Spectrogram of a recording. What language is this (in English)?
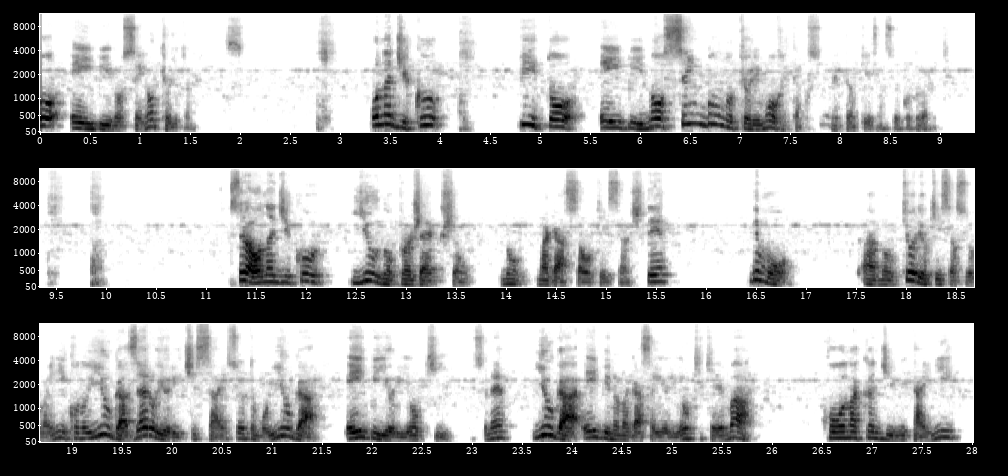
Japanese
